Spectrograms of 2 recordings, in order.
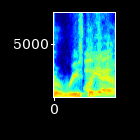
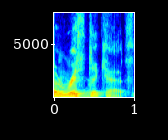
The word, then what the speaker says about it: Aristocats: And then it's Aristocrats, which is like the But Aristocats, not Arista.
